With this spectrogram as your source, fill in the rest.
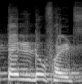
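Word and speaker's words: Pteridophytes: पहली जहां seed absent है वो कैटेगरी है टेरिडोफाइट्स की, पी साइलेंट होता है, टेरिडोफाइट्स है।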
